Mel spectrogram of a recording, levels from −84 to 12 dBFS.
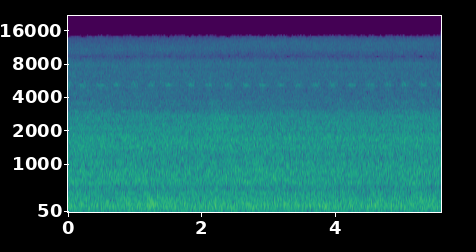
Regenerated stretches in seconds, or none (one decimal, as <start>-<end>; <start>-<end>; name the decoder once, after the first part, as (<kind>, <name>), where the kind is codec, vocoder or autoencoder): none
